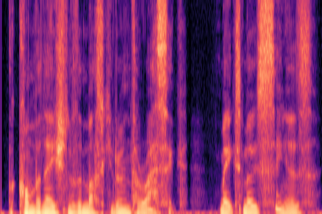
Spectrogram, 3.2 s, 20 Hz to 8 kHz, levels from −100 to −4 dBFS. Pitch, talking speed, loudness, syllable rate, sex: 145 Hz, 185 wpm, -16 LUFS, 7.0 syllables/s, male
